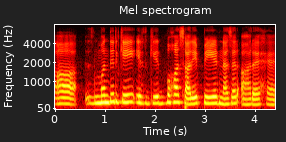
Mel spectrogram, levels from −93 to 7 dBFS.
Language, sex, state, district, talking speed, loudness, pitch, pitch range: Hindi, female, Delhi, New Delhi, 205 wpm, -15 LUFS, 225 Hz, 205-250 Hz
